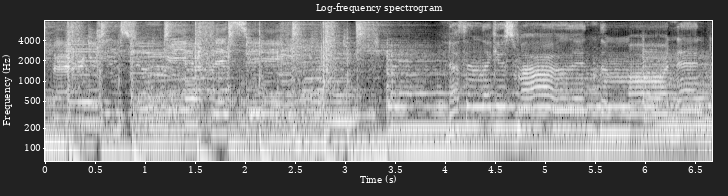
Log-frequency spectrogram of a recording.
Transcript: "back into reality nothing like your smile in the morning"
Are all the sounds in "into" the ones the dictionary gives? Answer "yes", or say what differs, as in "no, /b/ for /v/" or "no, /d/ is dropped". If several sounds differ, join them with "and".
no, /s/ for /t/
